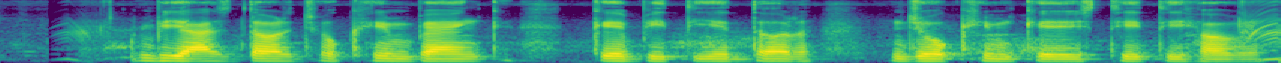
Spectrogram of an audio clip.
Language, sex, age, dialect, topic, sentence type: Bhojpuri, male, <18, Northern, banking, statement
